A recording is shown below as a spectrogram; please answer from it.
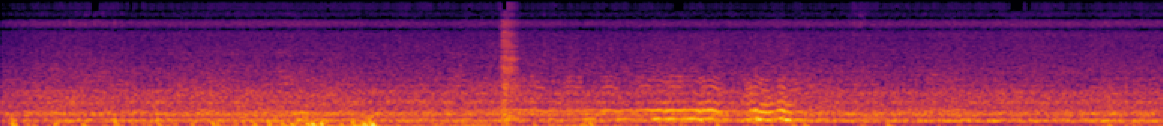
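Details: Honey bees from a package settling into a new hive with their caged queen; a continuous low hum, a sharp click near the middle, and a few wavering higher buzzes from bees flying close.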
